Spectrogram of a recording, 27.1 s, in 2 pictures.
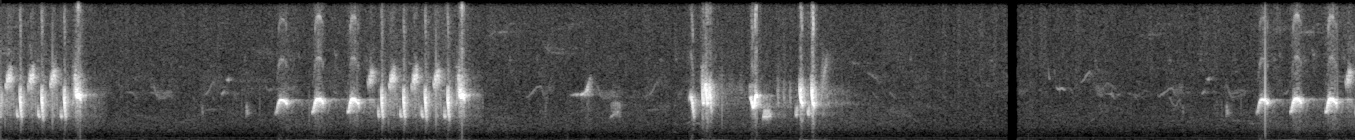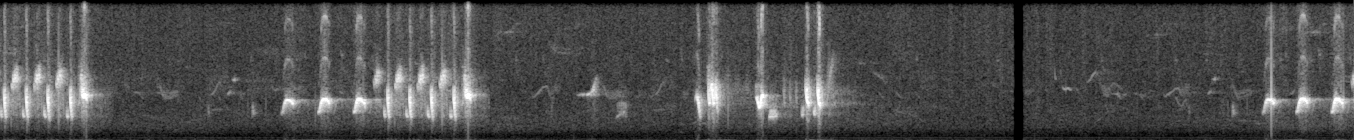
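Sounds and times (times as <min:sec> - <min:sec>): small bird chirping and trilling: 0:00.0 - 0:00.9, 0:02.8 - 0:04.8, 0:06.9 - 0:08.3, 0:12.6 - 0:14.6, 0:16.4 - 0:18.4, 0:20.5 - 0:22.0, 0:26.2 - 0:27.0.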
